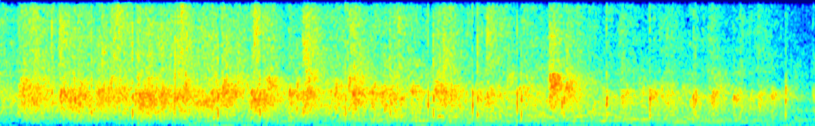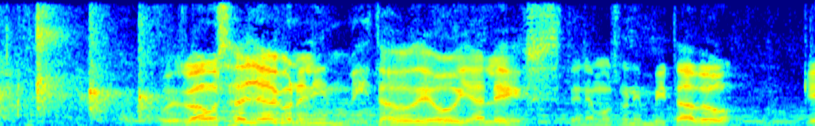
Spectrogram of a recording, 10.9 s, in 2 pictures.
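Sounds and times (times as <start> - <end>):
crowd clapping: 0.0 - 7.2
speech: 6.7 - 10.8.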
